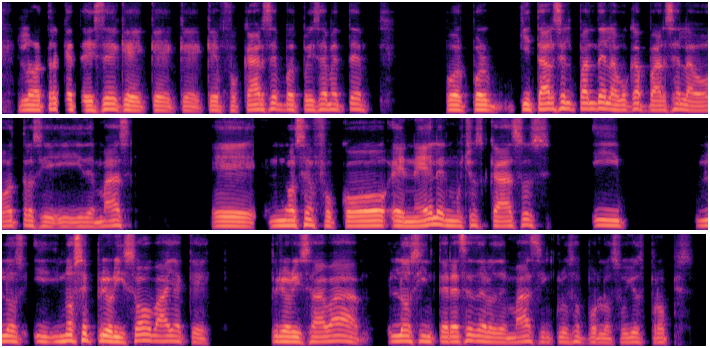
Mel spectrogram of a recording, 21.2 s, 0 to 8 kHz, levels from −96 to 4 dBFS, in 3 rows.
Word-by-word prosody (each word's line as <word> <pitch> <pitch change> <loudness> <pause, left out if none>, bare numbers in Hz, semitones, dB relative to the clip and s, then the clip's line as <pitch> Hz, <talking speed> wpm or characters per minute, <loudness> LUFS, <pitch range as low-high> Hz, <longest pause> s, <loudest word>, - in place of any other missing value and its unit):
lo 125 +1 +1
otro 145 +4 0
que 135 - +1
te 120 - -4
dice 140 +4 +2
que 120 -5 +1
que 115 -5 -3
que 105 -4 -6
enfocarse, 130 +6 -1
pues 130 0 -1
precisamente 135 0 -2 0.7
por 125 -4 +2
por 130 -3 +3 0.2
quitarse 145 +2 +3
el 155 -4 0
pan 150 0 +1
de 165 0 +3
la 135 -3 +2
boca, 130 0 -2
para 120 +1 -1
dársela 130 +1 0
a 110 - -1
otros, 125 +2 -3
y 120 - -3 0.3
y - - -3
demás, 125 +4 -2 0.8
eh, 120 -2 +2
no 130 +2 +2
se 155 - +4
enfocó 125 0 +3
en 120 -2 +2
él 135 +7 +4
en 150 -5 +2
muchos 125 +1 -4
casos, 130 +3 -1 0.4
y 135 -1 -2 0.7
los 135 0 -1
y 130 -2 -3
no 155 +2 +4
se 175 - +8
priorizó, 145 +1 +4
vaya, 140 -2 -1
que 110 -6 -7 0.6
priorizaba 130 0 +1 0.2
los 140 0 +1
intereses 130 +2 +2
de 140 -2 +2
los 125 -2 -1
demás, 120 +3 -2
incluso, 120 0 -7
por 120 +3 -5
los 105 -3 -5
suyos 115 0 -5
propios. 115 -2 -10
130 Hz, 155 wpm, -24 LUFS, 120-140 Hz, 0.8 s, se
